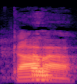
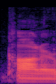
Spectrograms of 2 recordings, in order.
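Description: First: The name is said with the final r dropped. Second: The name is said with the final r sounded.

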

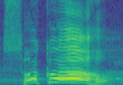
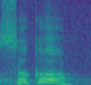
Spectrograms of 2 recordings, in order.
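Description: First: It is shouted loudly. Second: It is said weakly and quietly.

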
